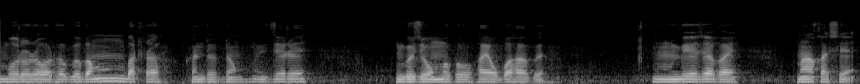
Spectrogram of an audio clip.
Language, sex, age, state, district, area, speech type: Bodo, male, 30-45, Assam, Kokrajhar, rural, spontaneous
